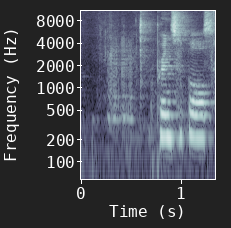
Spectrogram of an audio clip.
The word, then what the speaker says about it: principles: me to do that principles has first syllable stress um letter C says the sound uh so I'm going to mark that with stress print and the final letter s says the z sound it sounds like prpl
